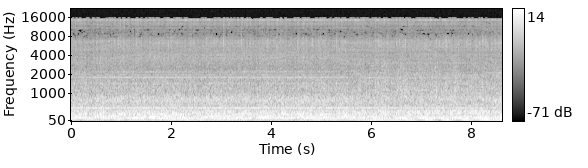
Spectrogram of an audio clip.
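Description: A 1/2-horsepower, 110-volt electric motor runs steadily, driving a re-wound alternator: a continuous low hum with a thin, steady higher tone. The motor is working under heavy load.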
